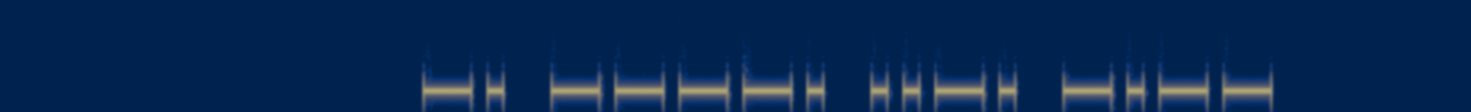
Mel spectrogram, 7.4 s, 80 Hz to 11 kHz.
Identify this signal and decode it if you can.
Morse code, heard as a keyed tone, about 15 wpm, 700 Hz. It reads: N9FY
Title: USA Call Signs - 4 Characters - Repeated 2x - 15wpm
